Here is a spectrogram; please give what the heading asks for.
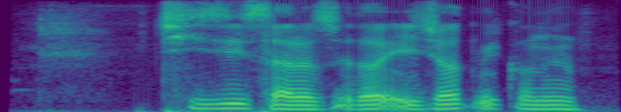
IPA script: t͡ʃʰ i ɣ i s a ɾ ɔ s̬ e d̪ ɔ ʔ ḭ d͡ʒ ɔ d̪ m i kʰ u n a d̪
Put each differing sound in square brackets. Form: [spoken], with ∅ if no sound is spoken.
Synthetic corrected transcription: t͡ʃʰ i [z] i s a ɾ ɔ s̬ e d̪ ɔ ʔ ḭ d͡ʒ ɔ d̪ m i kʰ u n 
